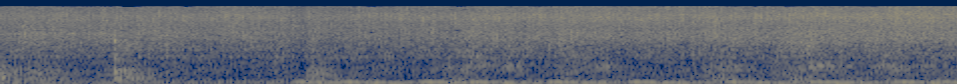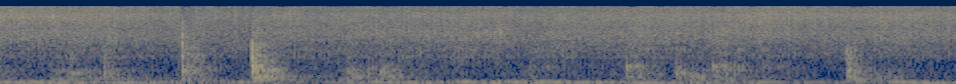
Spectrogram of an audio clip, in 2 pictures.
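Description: Mashed potato and roasted eggplant sizzling in hot oil in a karahi while a wooden spatula stirs and scrapes through it, with a few sharper knocks of the spatula on the pan, loudest about four and a half seconds in.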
